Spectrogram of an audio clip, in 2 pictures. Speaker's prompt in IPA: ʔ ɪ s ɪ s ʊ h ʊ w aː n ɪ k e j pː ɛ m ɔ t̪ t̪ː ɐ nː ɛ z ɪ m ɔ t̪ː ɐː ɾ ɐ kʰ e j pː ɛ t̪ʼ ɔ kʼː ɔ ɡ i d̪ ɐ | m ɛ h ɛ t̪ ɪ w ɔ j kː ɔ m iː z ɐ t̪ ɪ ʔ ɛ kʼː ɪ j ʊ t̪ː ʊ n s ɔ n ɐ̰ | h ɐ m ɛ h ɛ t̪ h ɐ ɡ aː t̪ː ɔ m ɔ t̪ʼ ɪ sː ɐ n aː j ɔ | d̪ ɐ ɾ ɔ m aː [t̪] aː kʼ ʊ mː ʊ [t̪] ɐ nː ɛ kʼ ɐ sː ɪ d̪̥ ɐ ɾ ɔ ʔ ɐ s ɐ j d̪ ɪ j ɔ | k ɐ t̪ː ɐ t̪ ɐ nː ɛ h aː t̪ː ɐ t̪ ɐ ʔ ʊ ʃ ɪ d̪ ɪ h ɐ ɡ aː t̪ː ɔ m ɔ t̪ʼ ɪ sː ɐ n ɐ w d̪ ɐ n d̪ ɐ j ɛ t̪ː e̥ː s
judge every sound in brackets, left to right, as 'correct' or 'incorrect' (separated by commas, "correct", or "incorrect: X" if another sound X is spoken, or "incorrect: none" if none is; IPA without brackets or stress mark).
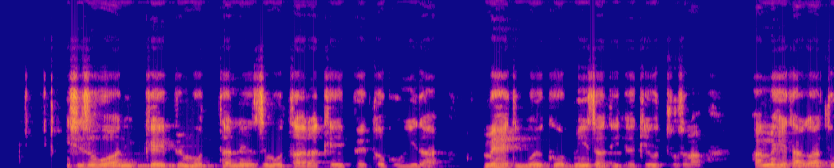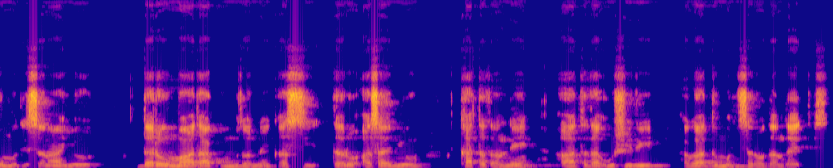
correct, correct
